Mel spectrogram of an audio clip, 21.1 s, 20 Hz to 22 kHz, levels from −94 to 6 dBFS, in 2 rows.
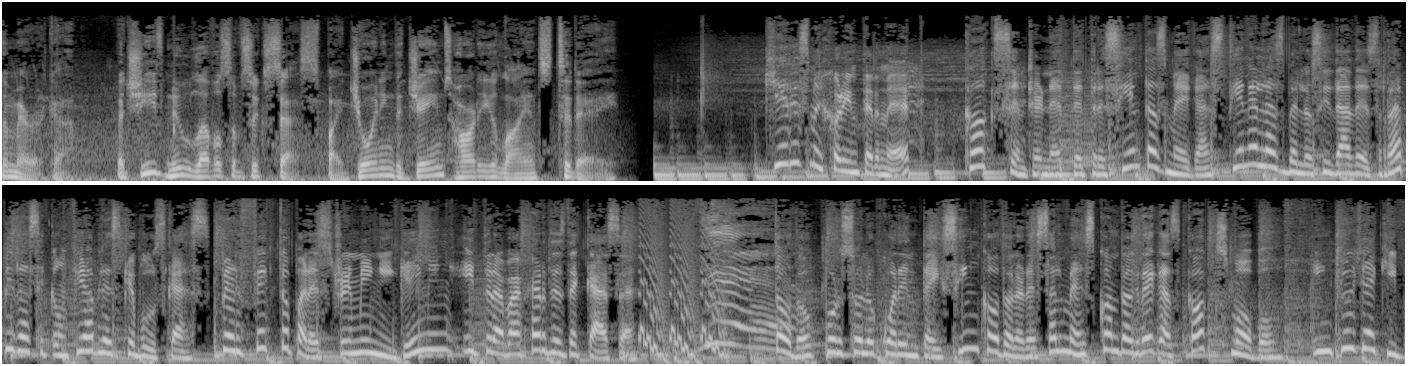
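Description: At 1.29 s and again at 8.46 s a sharp snap sits on top of the sound, each peaking around -15 dBFS. These electrical switching spikes are likely arcs from a nearby switch or motor coupling into the line. They appear as thin vertical broadband streaks on a spectrogram and narrow spikes on the waveform.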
